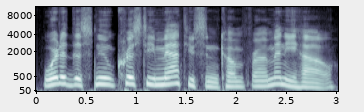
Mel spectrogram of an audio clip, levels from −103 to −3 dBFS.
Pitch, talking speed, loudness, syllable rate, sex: 180 Hz, 180 wpm, -17 LUFS, 5.2 syllables/s, male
